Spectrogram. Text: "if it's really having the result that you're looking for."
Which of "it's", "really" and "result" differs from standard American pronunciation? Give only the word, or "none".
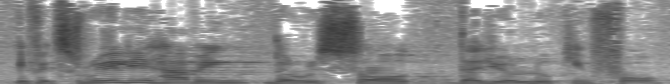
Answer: result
